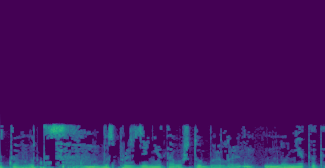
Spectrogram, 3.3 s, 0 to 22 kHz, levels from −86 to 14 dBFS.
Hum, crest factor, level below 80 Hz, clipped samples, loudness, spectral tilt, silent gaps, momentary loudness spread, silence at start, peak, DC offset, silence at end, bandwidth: none; 14 dB; -40 dBFS; under 0.1%; -23 LUFS; -6.5 dB/octave; none; 5 LU; 0 s; -10 dBFS; under 0.1%; 0 s; 6 kHz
